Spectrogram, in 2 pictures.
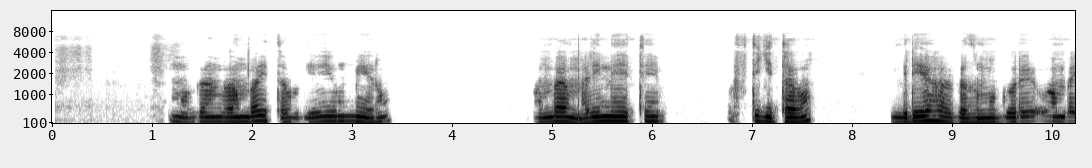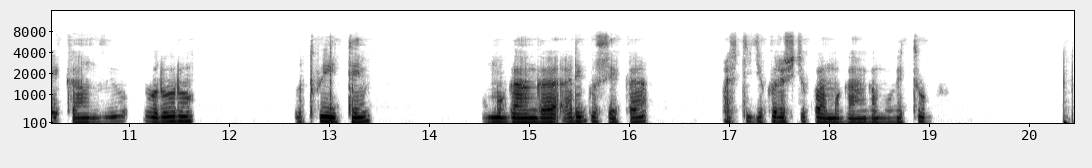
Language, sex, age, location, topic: Kinyarwanda, male, 25-35, Kigali, health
